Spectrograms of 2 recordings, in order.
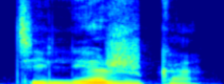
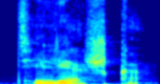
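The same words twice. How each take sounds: First: The consonant before k is a voiced zh. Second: The consonant before k is a voiceless sh. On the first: The speaker calls it wrong. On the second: The speaker calls it right. "but тележка; sounds like sh"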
